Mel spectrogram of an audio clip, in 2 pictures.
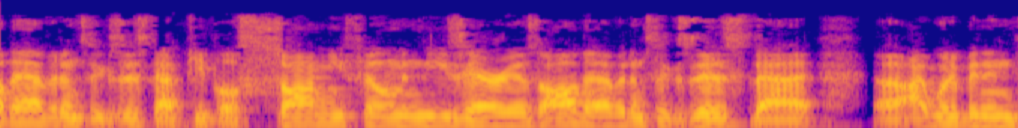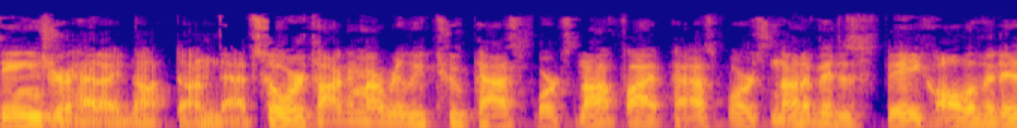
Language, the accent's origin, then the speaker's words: English; Los Angeles, California, United States; also born or lived in Toronto; I was born in Toronto, but grew up in Los Angeles, so I still have my Canadian passport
